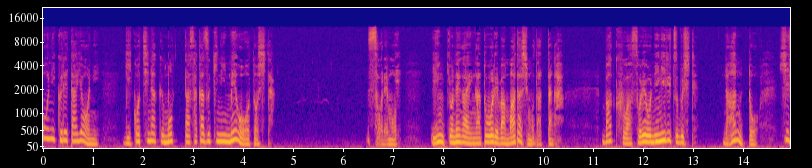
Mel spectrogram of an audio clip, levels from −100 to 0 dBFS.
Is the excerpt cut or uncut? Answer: cut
